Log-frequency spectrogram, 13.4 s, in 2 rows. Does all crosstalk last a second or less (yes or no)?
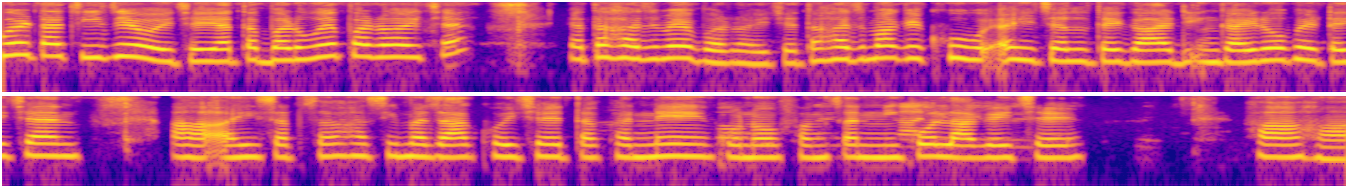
no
